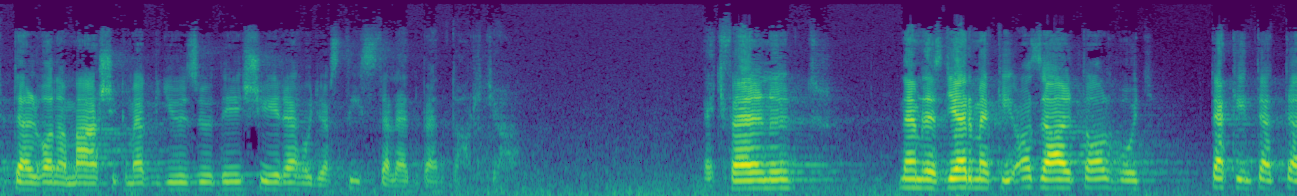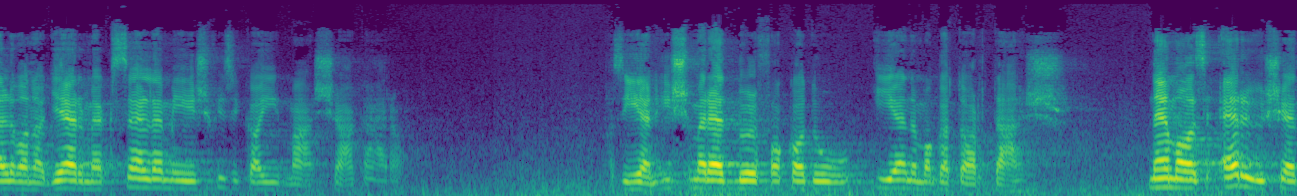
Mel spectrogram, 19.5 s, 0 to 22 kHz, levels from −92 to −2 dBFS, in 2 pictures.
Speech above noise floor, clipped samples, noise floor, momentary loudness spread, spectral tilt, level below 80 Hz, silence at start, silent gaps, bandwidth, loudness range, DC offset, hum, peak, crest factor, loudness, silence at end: 30 dB; under 0.1%; -46 dBFS; 20 LU; -3.5 dB/octave; -46 dBFS; 0 s; none; 13.5 kHz; 12 LU; under 0.1%; none; 0 dBFS; 18 dB; -16 LUFS; 0 s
